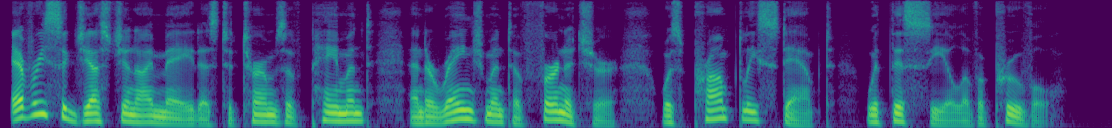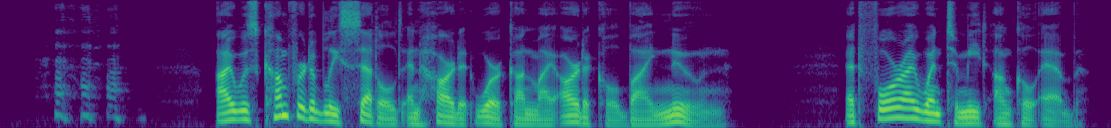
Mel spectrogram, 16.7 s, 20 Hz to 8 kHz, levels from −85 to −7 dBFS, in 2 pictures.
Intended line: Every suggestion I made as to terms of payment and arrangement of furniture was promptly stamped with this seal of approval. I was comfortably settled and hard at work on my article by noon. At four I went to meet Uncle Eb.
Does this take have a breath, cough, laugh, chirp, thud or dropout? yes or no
yes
